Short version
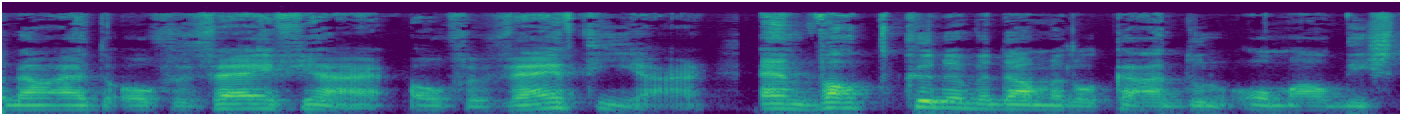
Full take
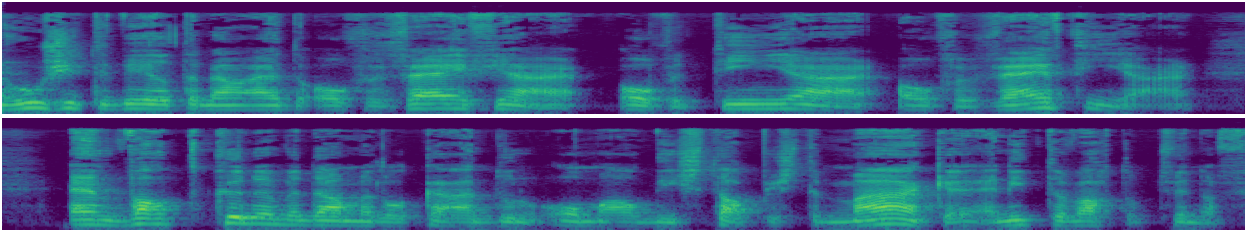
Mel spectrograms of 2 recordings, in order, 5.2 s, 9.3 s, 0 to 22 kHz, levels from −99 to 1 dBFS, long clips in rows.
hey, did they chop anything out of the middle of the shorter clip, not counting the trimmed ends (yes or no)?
yes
